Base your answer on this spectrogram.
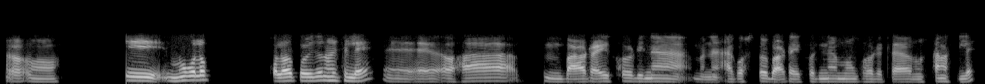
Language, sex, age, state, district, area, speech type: Assamese, male, 30-45, Assam, Lakhimpur, rural, conversation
